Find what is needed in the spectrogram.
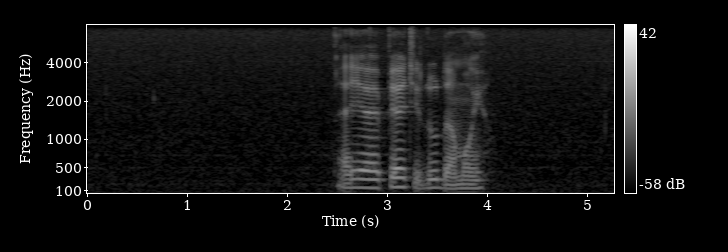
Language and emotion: Russian, sad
